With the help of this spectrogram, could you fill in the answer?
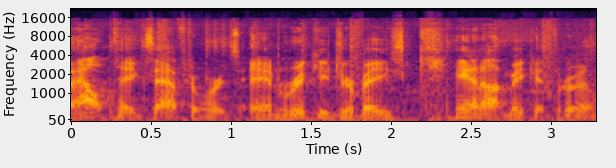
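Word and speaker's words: Gervais: Ricky Jerves. Ricky Jervase.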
